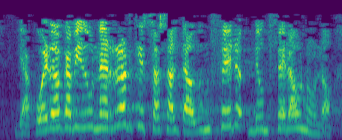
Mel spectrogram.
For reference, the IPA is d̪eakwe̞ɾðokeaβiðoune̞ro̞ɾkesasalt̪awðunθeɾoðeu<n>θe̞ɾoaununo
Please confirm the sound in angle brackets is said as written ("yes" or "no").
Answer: yes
